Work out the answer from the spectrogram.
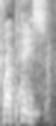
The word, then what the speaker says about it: Rapace: I think it's pronounced Noomi. Noomi Rapace. It's Rapace.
